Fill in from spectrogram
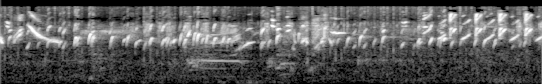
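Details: European goldfinches chattering together in a chorus meant to coax silent males into song: rapid, overlapping high tinkling notes and twitters, with a brief thin whistled note lower down.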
